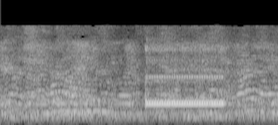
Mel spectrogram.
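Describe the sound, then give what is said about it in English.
A telephone ringback tone sounds on a dialled call, a single steady buzzing burst of under a second, heard over a murmur of background talk. “Call John Byrne.”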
